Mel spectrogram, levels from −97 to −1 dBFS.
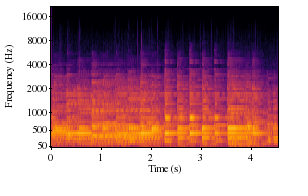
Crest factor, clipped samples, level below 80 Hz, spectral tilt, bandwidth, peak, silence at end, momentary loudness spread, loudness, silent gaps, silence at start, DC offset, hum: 14 dB; under 0.1%; -48 dBFS; -9 dB/octave; 6 kHz; -8 dBFS; 0 s; 3 LU; -23 LUFS; none; 0 s; under 0.1%; none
